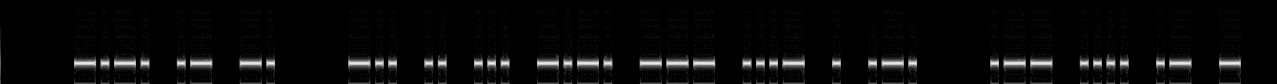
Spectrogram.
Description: Morse code, heard as a keyed tone, about 18 wpm, spaced as for 15 wpm, 1000 Hz. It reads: CAN DISCOVER WHAT
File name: qotdfiles / 15wpm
